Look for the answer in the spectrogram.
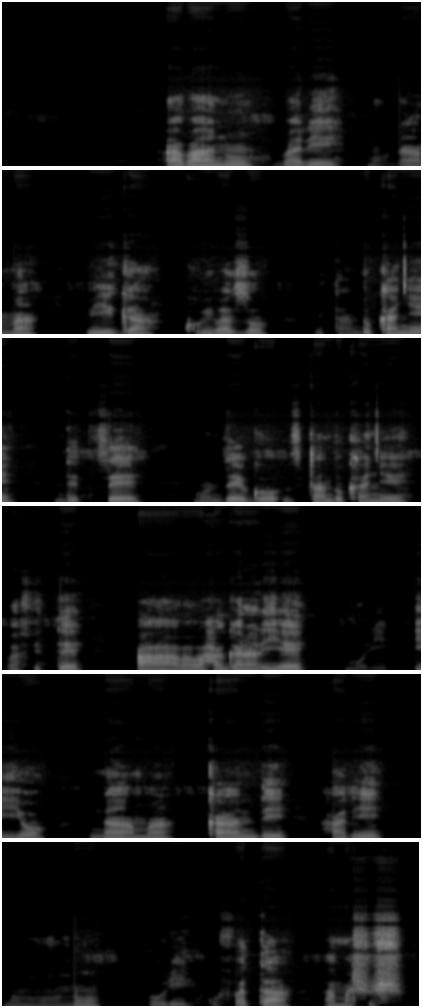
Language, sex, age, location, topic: Kinyarwanda, male, 25-35, Kigali, government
